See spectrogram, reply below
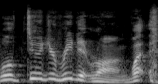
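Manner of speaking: play-acted prickly, aggressive, high, agitated defensive tone. Describing how someone reacts to feedback, mimicking them: mock defensive, agitated reply. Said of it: "gets super defensive and almost agitated and aggressive".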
